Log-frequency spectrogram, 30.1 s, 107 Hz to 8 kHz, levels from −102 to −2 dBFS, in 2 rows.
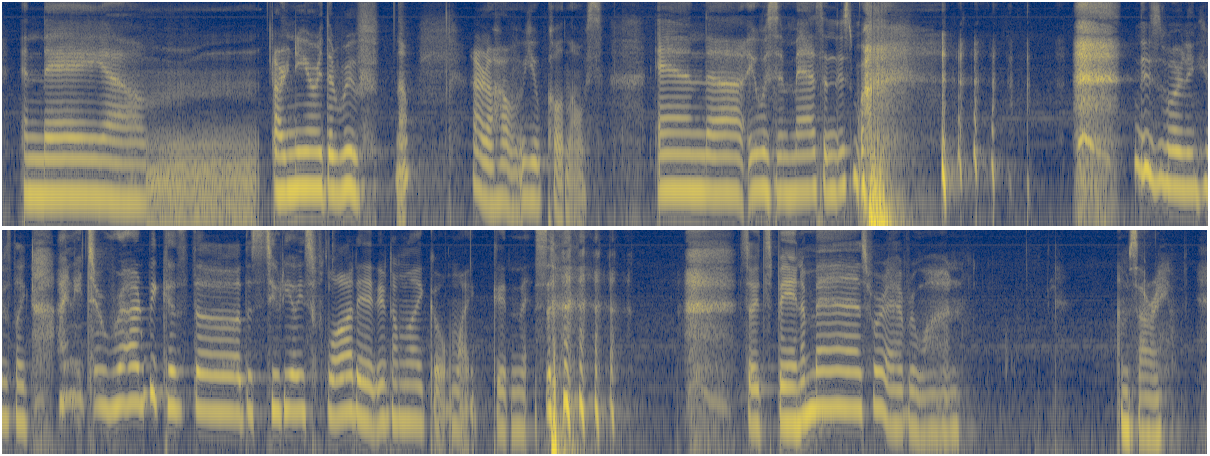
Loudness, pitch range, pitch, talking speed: -24 LUFS, 180-250 Hz, 210 Hz, 110 wpm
